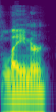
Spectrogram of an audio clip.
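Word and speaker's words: Lehner: I believe it's Laner. L E H N R of Mador.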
